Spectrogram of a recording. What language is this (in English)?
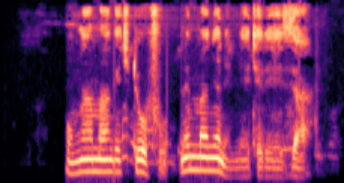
Ganda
